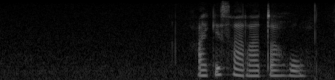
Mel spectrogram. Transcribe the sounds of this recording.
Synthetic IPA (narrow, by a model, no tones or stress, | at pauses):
ɣakʼɪsaratʼaɣʊ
